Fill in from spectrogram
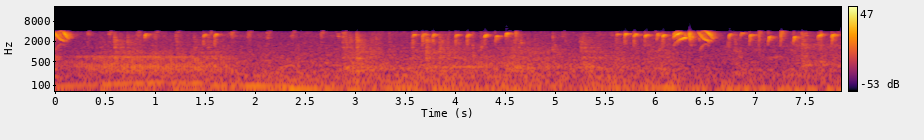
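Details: Captive European goldfinches at a 2016 breeding setup: bright, high chirps and trills in loose runs, sparse early, then a dense, louder twittering burst toward the end, with low background hum.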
